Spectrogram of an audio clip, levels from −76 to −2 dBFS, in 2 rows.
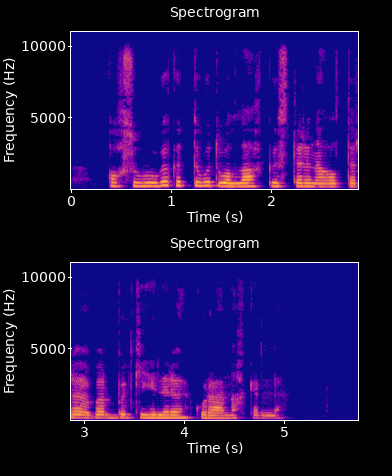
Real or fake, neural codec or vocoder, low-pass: real; none; 9.9 kHz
